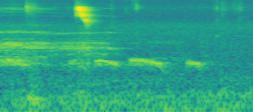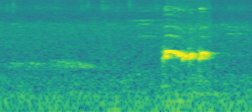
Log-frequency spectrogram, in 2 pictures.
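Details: Local zebra dove: quiet, soft coo notes at first, then one loud, rippling trilled coo near the end, with light background hiss and a faint click.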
